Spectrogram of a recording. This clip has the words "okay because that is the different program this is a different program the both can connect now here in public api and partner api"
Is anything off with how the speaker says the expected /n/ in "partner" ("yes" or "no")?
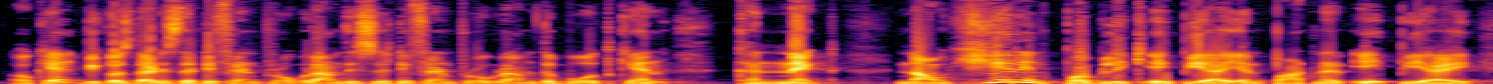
no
